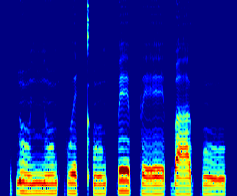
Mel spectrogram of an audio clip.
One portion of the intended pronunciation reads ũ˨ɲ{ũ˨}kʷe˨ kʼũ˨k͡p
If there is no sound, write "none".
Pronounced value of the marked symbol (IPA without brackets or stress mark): ũ˨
